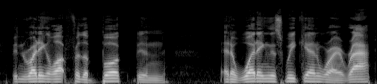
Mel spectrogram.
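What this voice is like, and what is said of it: Slightly raspy, hoarse voice. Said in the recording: “as you can tell from my voice. It's a little raspy and hoarse.”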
